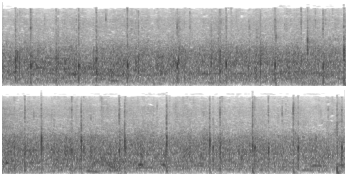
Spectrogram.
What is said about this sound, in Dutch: Dus zonder het lachen, let alleen even op het applaus.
